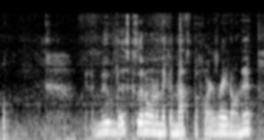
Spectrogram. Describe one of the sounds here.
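Paper rustles as a notebook is moved.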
